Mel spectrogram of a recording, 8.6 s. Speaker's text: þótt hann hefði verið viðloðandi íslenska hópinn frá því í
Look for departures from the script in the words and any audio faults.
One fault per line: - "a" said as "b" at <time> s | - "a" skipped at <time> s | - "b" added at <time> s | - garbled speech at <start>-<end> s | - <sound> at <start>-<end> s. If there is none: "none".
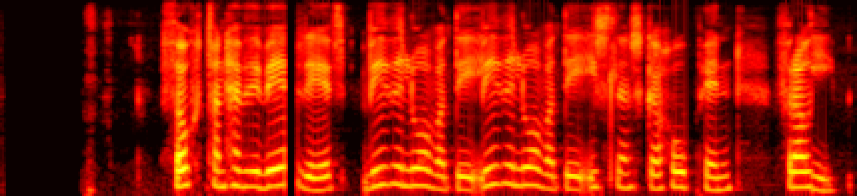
- dropout at 2.8-3.0 s
- "viðloðandi" added at 4.9 s
- "því" skipped at 8.0 s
